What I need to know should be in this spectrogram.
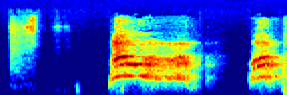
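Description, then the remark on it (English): A male pet dog vocalizes in two loud, tonal bursts: a drawn-out whining groan lasting most of a second, then a brief pause and a second similar cry that cuts off. No one speaks. “The dog did not agree with that statement.”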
